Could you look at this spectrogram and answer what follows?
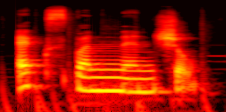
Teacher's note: The third is the strongest, though the first one is also stressed. The remaining 2 syllables are unstressed, so they reduce down, they become the schwa sound, which is always short and low in pitch.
